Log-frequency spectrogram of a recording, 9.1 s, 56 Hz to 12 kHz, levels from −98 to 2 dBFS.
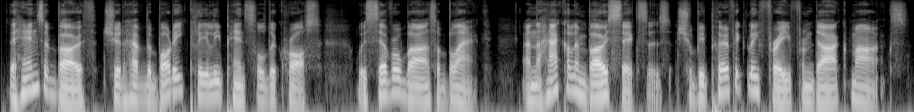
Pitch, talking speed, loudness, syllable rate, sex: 110 Hz, 190 wpm, -21 LUFS, 4.9 syllables/s, male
